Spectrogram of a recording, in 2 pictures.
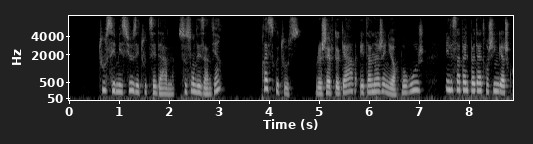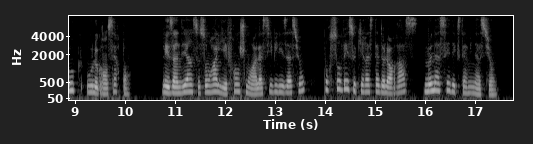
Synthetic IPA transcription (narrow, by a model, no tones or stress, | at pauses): t̪ʰusemesjøzet̪ʰut̪sed̪amsəsɔ̃d̪ezɛ̃d̪jɛ̃ | pχɛskət̪ʰus | ləʃɛfd̪əɡaʁɛt̪ɛ̃nɛ̃ʒeɲjœʁpoʁuʒ | ilsapɛlpøt̪ɛt̪χəʃĩŋɡaʃkukuləɡʁɑ̃sɛʁpɑ̃ | lezɛ̃d̪jɛ̃səsɔ̃ʁaljefχɑ̃ʃmɑ̃alasivilizasjɔ̃ | puʁsovesəkʲiʁɛst̪ɛd̪əlœʁːasmənased̪ɛkst̪ɛʁminasjɔ̃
